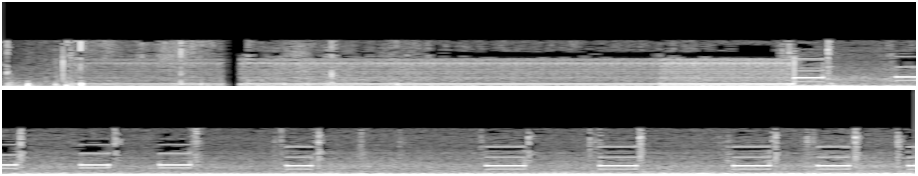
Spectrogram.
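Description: A steady phone dial tone hums for a few seconds, then gives way to a quick, evenly spaced run of touch-tone beeps as a number is punched in, over a constant background hum.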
